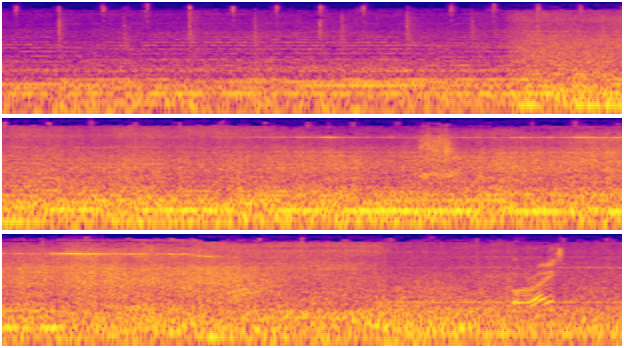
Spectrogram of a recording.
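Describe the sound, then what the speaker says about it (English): An airliner lands at Aberdeen with reverse thrust, heard from inside as a loud, steady engine roar that swells after a few seconds and holds, with cabin rumble and a short voice near the end. "The landing was smooth in Aberdeen."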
